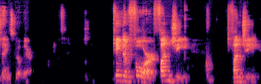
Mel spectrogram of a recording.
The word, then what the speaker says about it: fungi: And it is a soft G. I hear a lot of people say fungi. Um, fungi is somebody who's at your party. Makes it a better, right? It's a soft g fung.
